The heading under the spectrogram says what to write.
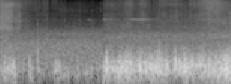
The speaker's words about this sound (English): So it's a bit of a windy day today. It's a gorgeous morning, really bright, clear skies, hardly a cloud in it. And it's one of those crisp winter days, which is always really nice to go for a stroll in.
